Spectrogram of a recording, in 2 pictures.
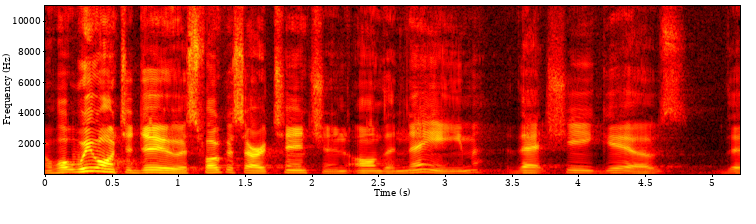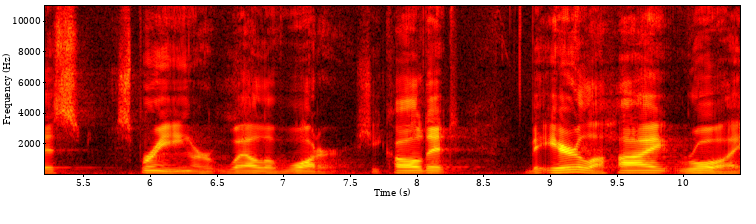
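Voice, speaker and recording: Medium-pitched man with a Midwestern US accent, ordinary pitch variation, big swings in loudness and a fairly slow pace. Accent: rural Midwestern American. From Kansas. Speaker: retired preacher. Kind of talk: sermon.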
